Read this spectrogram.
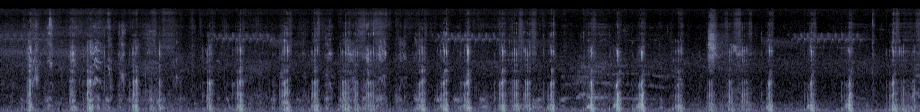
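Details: Hereford sow named Rosie with her piglets, singing to them at feeding time: a steady run of short, low rhythmic grunts, roughly two per second, with faint higher squeals from the young in between.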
